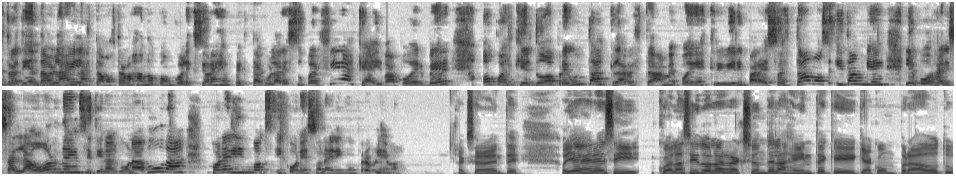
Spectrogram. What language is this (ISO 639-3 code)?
spa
